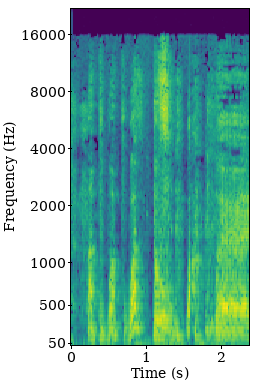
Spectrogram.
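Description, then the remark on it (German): A voice mimics a string of guttural male grunts and belch-like noises, several short bursts followed by a longer rasping one, loud, with no actual speech. “die ganze Zeit irgendwie ins Mikro gerülpst haben.”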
